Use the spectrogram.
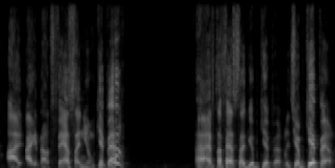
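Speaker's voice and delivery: acted older man, stubborn and loud; put-on indignation, rising to a loud insistence; indignant protest. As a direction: protest as if fasting were non-negotiable. Older man protests doctor's order.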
